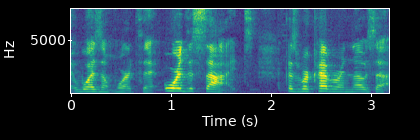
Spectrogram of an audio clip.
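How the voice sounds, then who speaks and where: Loud and with fairly even intonation, a woman with a Southern US accent speaks at a fairly high pitch. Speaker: craft video creator. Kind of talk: voiceover tutorial. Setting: home bedroom voiceover.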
